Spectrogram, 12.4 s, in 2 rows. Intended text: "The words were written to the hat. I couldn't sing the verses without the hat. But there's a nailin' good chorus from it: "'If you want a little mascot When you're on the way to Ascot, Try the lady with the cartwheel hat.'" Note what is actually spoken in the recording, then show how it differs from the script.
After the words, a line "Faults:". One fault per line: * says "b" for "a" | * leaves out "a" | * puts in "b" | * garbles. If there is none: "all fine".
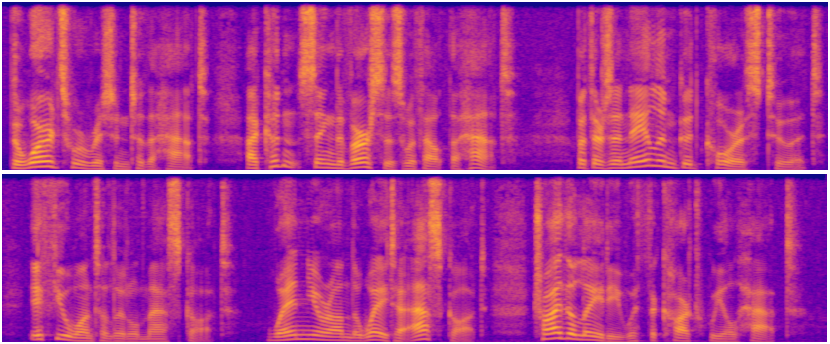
"The words were written to the hat. I couldn't sing the verses without the hat. But there's a nailin' good chorus to it: "'If you want a little mascot When you're on the way to Ascot, Try the lady with the cartwheel hat.'"
Faults:
* says "to" for "from"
